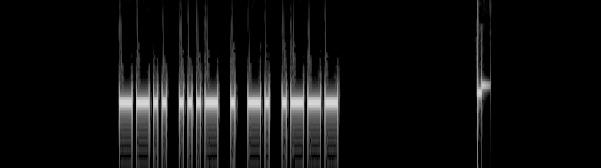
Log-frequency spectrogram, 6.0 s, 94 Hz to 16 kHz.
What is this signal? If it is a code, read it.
Morse code, heard as a keyed tone, about 28 wpm, 700 Hz. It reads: ZVENJ
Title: Code Groups - 5 Letters - 28wpm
